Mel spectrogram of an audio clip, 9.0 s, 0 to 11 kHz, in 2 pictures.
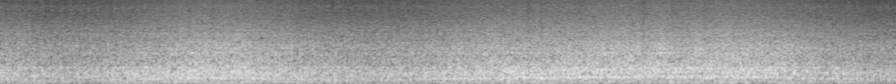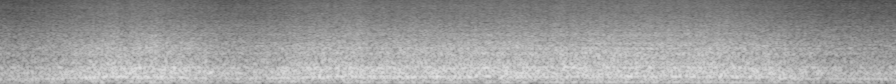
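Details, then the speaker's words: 2000 Toyota Kijang Krista 1.8 EFI, warm after oil change, throttle pulled by hand at engine bay: revs swell and drop back smoothly several times, clean pickup, no knocks or rattles; healthy free revving. "gimana kalau kita dengarkan sedikit akselerasinya ini caranya dari sini aja tinggal di tarik sedikit aja ya"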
